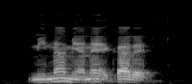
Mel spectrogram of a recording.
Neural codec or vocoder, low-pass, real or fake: none; 10.8 kHz; real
